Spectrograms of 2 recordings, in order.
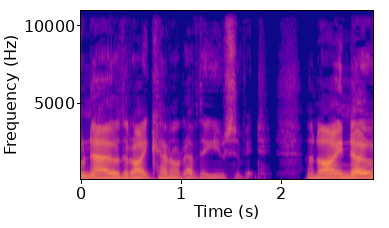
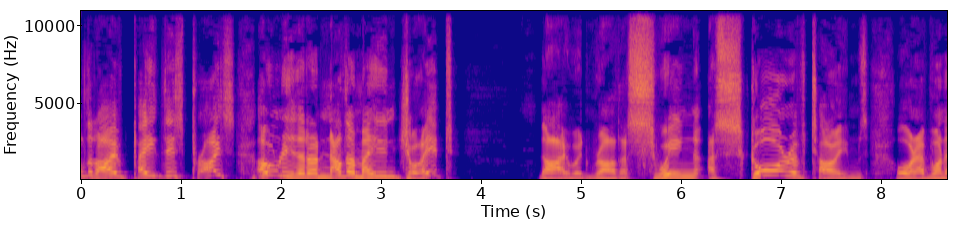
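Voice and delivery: rising furious outburst; impassioned; 7 semitones higher, 3 dB louder than usual. A narrator's reading. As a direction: pour out the grievance, building. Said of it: "came out in a wild whirl of words".

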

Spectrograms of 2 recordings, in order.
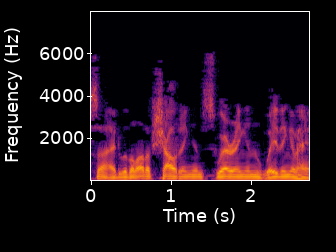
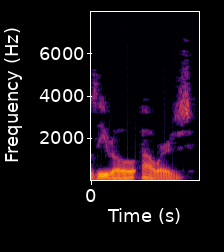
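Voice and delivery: usual speaking voice

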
